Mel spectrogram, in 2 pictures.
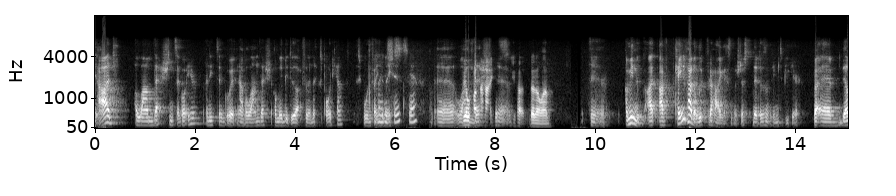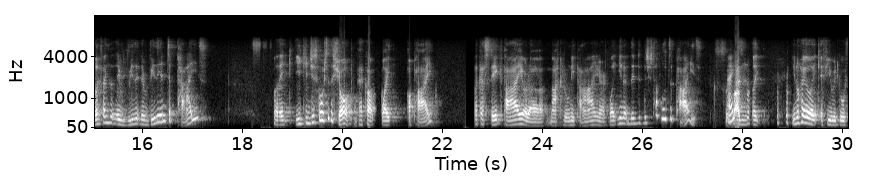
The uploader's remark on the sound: Forgive us the audio quality as we attempt to record over the seas for the first time.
